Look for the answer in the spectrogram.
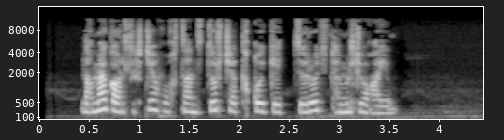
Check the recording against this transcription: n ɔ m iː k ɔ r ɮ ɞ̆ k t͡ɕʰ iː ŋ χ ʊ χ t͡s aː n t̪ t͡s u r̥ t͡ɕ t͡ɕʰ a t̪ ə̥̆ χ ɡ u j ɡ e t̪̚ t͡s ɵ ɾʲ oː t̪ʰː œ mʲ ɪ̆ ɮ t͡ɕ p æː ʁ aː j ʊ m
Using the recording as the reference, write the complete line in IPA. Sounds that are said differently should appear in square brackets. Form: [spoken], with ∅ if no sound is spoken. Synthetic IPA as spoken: n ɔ m [æː] k ɔ r ɮ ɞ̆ k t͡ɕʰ iː ŋ χ ʊ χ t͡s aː n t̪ t͡s u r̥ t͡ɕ t͡ɕʰ a t̪ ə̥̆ χ ɡ u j ɡ e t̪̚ t͡s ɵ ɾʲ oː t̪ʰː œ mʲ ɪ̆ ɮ t͡ɕ p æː ʁ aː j ʊ m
